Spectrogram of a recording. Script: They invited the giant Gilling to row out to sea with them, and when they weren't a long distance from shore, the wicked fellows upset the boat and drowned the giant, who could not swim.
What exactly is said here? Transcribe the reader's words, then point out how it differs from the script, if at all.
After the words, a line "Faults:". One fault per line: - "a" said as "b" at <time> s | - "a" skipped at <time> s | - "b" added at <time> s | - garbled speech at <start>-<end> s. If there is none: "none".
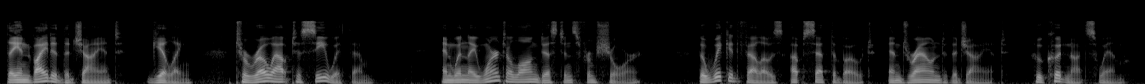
They invited the giant Gilling to row out to sea with them, and when they weren't a long distance from shore, the wicked fellows upset the boat and drowned the giant, who could not swim.
Faults:
none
